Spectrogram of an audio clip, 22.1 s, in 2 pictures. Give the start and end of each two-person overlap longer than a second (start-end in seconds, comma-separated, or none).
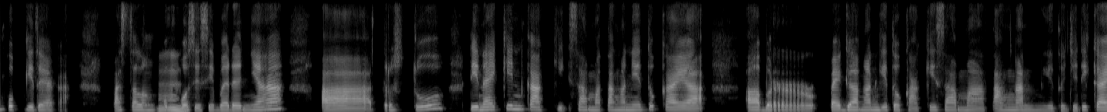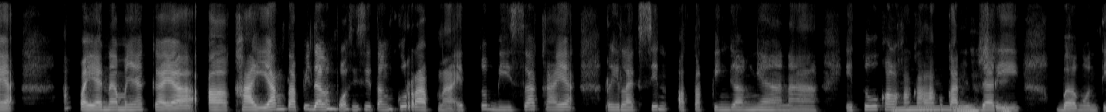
20.0-21.2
